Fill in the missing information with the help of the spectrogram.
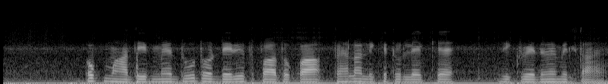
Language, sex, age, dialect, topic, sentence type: Hindi, male, 18-24, Hindustani Malvi Khadi Boli, agriculture, statement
